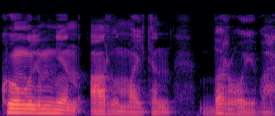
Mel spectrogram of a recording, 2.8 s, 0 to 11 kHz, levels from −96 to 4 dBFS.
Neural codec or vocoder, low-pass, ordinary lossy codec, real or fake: none; 7.2 kHz; none; real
